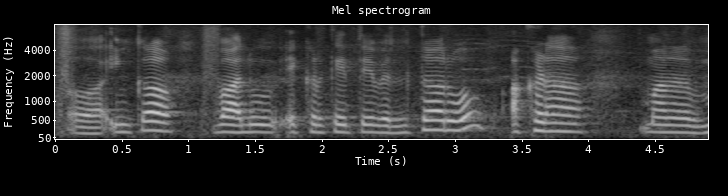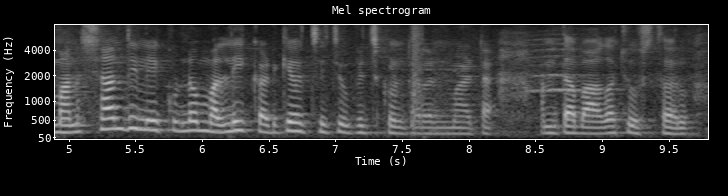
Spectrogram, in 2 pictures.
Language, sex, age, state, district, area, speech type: Telugu, female, 18-30, Telangana, Medchal, urban, spontaneous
